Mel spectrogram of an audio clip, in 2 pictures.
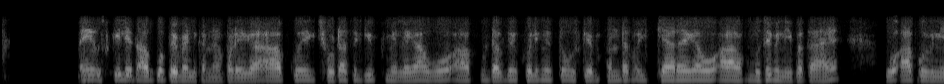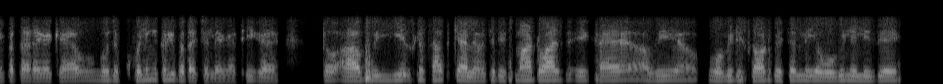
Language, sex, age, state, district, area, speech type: Hindi, male, 18-30, Uttar Pradesh, Ghazipur, rural, conversation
